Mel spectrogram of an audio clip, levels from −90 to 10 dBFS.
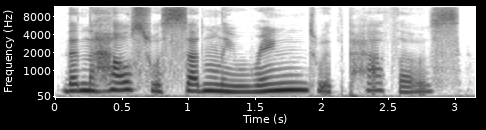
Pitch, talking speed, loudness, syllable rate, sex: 250 Hz, 150 wpm, -14 LUFS, 4.4 syllables/s, female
